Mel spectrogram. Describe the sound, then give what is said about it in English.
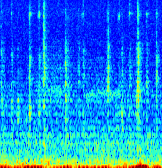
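Typing a search on a computer keyboard: many quick, light keystrokes clatter in an uneven rhythm, fairly faint and steady throughout, with no voices. “Oh, if I type into Google meat injector, what do you think I'll get?”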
